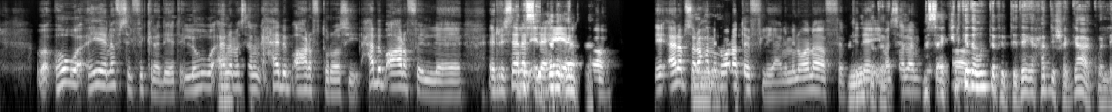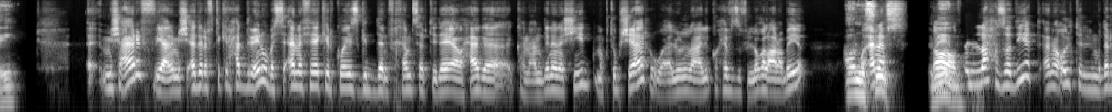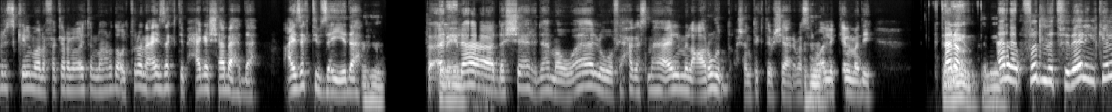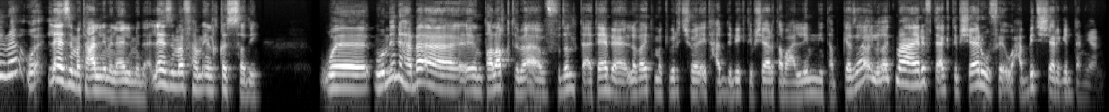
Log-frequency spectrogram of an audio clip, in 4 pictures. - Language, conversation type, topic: Arabic, podcast, إزاي نقدر نخلّي التراث يفضل حي للأجيال اللي جاية؟
- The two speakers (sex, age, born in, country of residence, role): male, 30-34, Saudi Arabia, Egypt, guest; male, 55-59, Egypt, United States, host
- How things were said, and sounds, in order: tapping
